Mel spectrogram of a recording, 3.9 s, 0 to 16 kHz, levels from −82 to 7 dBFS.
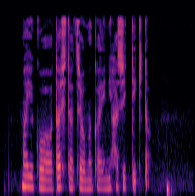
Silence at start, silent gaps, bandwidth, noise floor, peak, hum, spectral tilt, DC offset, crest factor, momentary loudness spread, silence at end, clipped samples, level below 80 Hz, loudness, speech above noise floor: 0.45 s; none; 11.5 kHz; -59 dBFS; -8 dBFS; none; -3 dB/octave; under 0.1%; 22 dB; 12 LU; 0.5 s; under 0.1%; -56 dBFS; -29 LUFS; 30 dB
